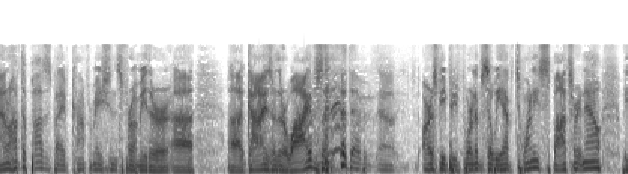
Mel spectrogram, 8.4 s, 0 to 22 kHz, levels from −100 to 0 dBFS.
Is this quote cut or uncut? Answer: uncut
